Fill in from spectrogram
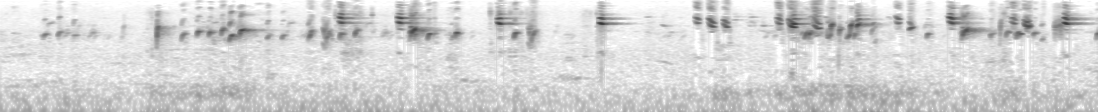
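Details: European goldfinch in captivity, calls to motivate a caged bird to sing; soft chirps at first, building into repeated high, bright twittering phrases.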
